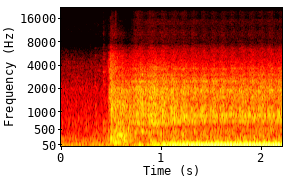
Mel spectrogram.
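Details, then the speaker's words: VW Polo petrol engine, ignition on, all lights working: starter cranks at a steady even pace but it never catches; crank no start, later traced to faulty fuel pump wiring. "यहां पे cranking हो रहा है लेकिन चालू नहीं हो रहा है"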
